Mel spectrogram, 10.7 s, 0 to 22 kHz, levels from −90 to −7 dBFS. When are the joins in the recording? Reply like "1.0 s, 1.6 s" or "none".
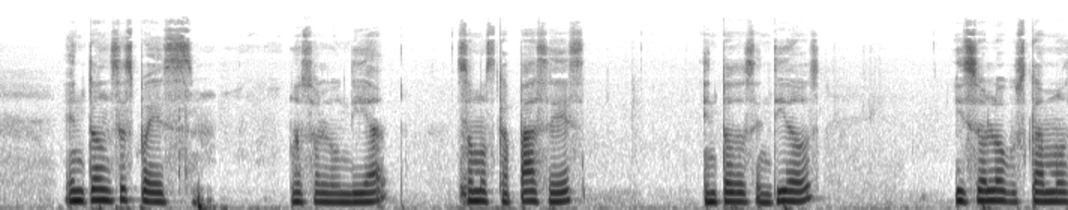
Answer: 2.8 s, 4.6 s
